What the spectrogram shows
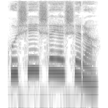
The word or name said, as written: ಕುಶೇಶಯಶರ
